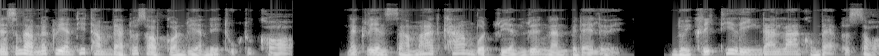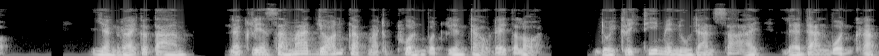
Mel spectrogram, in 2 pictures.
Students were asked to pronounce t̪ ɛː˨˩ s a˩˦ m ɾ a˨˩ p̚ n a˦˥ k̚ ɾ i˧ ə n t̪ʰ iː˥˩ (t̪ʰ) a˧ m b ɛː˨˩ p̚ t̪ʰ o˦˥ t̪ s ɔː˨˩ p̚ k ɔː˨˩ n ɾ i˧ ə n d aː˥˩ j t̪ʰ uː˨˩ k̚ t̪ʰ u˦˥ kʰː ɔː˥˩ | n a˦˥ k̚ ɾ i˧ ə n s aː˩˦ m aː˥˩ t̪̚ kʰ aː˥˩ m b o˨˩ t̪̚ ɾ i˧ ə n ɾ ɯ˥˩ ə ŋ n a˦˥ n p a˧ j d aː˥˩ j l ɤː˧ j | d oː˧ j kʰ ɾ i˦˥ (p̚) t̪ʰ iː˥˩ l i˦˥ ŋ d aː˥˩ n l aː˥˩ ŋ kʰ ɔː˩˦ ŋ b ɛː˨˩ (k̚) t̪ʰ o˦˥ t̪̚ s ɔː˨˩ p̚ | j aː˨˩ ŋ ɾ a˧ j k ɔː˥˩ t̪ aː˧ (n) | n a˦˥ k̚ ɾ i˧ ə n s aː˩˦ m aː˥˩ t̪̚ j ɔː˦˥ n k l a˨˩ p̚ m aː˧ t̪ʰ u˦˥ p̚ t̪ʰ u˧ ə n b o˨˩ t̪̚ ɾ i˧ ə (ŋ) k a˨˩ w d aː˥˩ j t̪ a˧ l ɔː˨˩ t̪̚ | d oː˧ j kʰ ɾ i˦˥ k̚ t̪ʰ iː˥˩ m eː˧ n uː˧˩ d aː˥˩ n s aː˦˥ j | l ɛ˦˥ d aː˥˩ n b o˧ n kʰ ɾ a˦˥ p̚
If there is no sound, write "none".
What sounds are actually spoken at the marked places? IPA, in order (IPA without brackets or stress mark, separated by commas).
t̪ʰ, k̚, p̚, m, n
